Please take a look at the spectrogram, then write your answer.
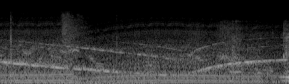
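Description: Wailing ambulance siren in the video game GTA 2, rising and falling steadily over an engine drone, loud and continuous with no talking.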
